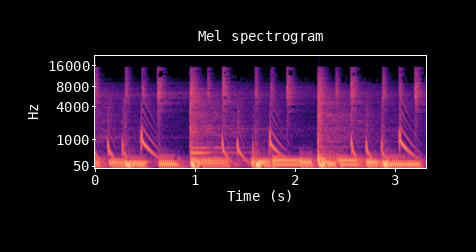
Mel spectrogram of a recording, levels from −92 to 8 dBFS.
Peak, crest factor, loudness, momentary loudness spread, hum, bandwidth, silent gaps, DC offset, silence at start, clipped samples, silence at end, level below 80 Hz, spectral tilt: 0 dBFS; 16 dB; -16 LUFS; 5 LU; none; 15.5 kHz; none; under 0.1%; 0 s; under 0.1%; 0 s; -26 dBFS; -6 dB/octave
